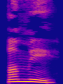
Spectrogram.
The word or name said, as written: ಅಮೆ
